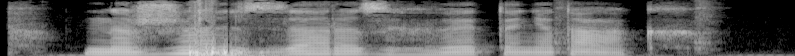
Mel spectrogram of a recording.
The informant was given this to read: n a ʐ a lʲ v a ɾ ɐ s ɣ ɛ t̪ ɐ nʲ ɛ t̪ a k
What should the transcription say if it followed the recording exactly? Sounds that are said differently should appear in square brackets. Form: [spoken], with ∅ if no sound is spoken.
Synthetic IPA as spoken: n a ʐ a lʲ [z] a ɾ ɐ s ɣ ɛ t̪ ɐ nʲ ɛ t̪ a k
